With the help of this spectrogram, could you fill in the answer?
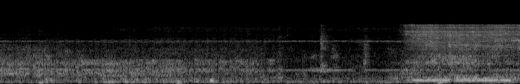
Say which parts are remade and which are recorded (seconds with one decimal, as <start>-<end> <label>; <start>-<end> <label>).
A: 0.0-0.7 remade; 0.7-1.5 recorded; 1.5-2.9 remade; 2.9-3.5 recorded; 3.5-5.2 remade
